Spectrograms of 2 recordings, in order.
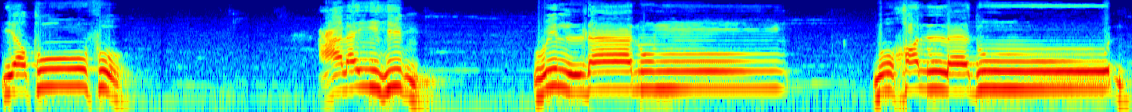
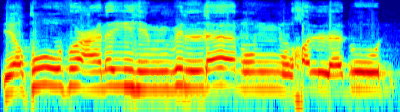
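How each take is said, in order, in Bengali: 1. এটি একটি একটি শব্দ করে পড়া হয়। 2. এটি দ্রুত পড়া হয়। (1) "শব্দ শব্দ" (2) "দ্রুত করে"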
